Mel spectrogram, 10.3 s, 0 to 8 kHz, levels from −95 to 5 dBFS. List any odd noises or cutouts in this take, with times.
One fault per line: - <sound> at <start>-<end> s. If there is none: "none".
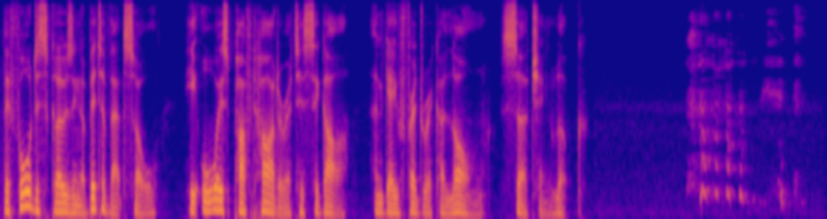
- laugh at 8.6-10.1 s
